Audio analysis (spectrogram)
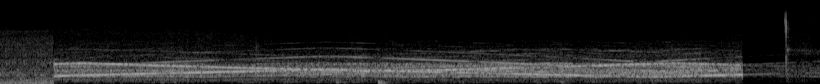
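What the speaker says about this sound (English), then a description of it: "You're now hearing the moment warning sirens sounded in Israel's capital of Tel Aviv earlier today" Two air raid warning sirens in Tel Aviv, Israel, wail and rise and fall together, their pitches crossing back and forth, loud and steady for several seconds before cutting off abruptly, followed by a brief click.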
